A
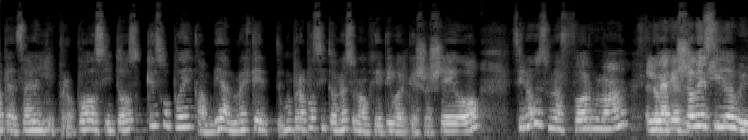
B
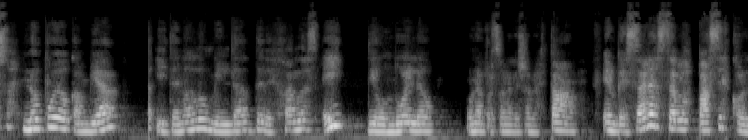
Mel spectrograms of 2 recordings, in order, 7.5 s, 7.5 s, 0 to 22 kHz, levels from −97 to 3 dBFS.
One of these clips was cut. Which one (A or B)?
B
